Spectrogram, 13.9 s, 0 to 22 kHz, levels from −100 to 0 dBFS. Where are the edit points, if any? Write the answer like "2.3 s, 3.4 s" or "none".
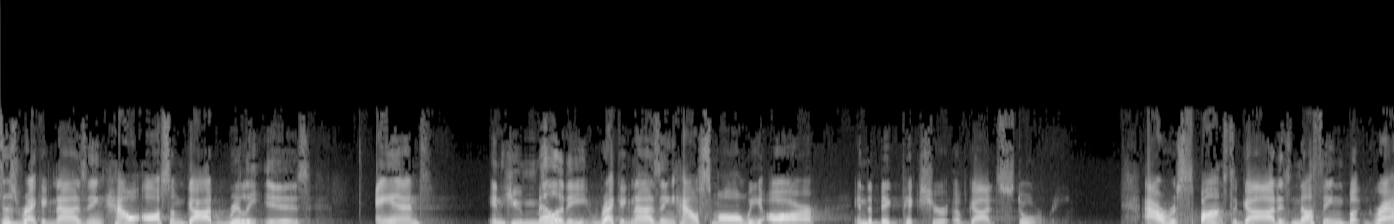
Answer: none

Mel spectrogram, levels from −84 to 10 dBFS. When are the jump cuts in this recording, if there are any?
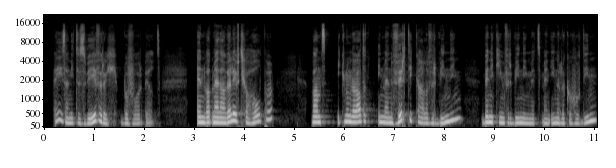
none

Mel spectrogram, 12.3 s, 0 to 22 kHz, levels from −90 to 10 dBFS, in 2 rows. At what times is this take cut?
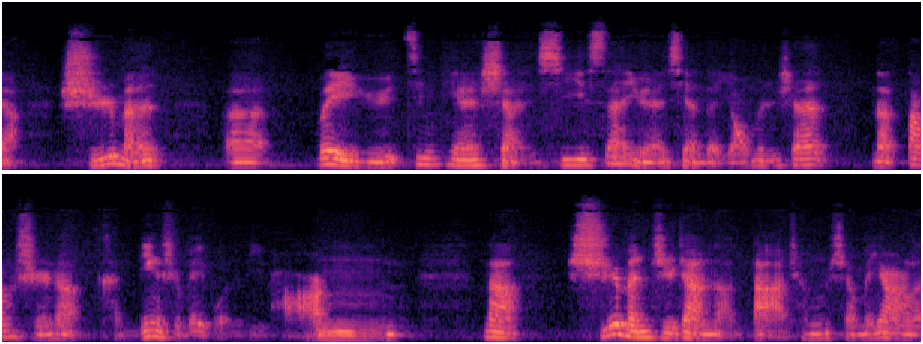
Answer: none

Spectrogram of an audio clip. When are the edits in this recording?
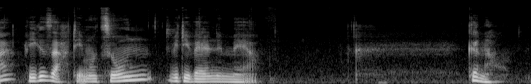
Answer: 1.7 s

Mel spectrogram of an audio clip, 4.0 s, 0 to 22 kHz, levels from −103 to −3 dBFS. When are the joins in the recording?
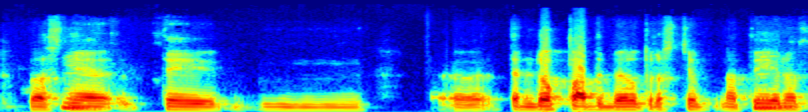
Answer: none

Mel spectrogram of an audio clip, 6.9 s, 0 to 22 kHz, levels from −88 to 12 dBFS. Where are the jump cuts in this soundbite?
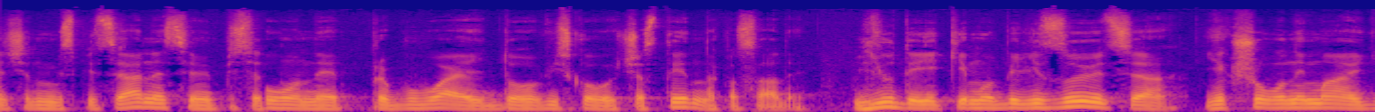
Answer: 1.3 s, 3.6 s

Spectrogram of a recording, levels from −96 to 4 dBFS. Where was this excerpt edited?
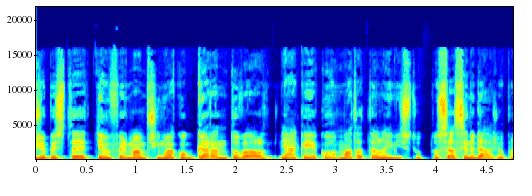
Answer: none

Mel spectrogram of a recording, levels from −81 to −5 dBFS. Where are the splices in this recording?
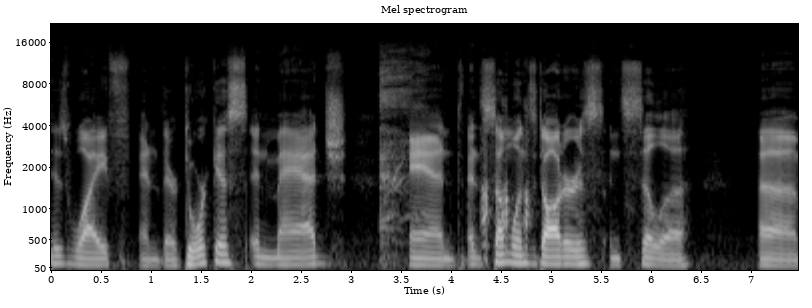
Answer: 1.3 s, 3.3 s, 4.1 s, 5.6 s

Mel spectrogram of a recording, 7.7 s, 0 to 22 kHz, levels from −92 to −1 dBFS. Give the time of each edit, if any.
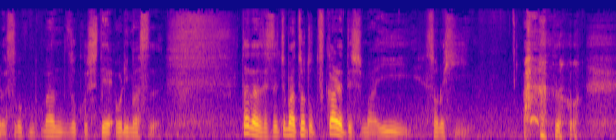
none

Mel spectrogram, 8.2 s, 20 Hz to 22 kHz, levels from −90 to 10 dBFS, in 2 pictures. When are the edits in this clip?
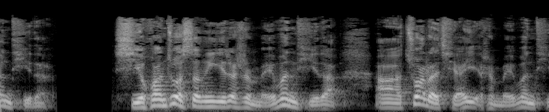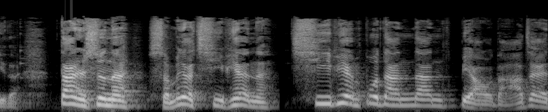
6.2 s

